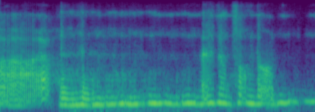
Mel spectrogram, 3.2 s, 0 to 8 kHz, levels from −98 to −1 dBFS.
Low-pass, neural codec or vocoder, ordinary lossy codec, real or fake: 7.2 kHz; autoencoder, 22.05 kHz, a latent of 192 numbers a frame, VITS, trained on one speaker; Opus, 16 kbps; fake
